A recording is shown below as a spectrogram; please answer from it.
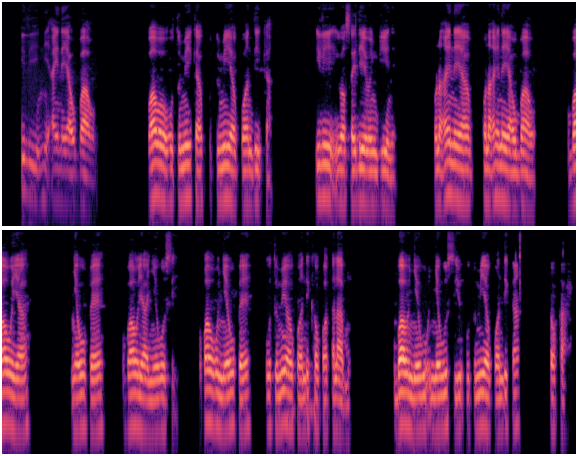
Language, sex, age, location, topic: Swahili, male, 36-49, Wajir, education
